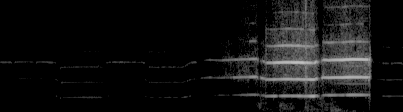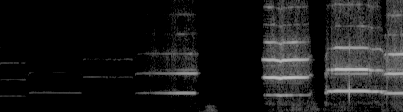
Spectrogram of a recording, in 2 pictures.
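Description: Violin played by a student: short runs of high, steady bowed notes about three and a half seconds in and again near seven seconds, then playing that runs on from about eight seconds. The sound drops out completely between phrases.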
